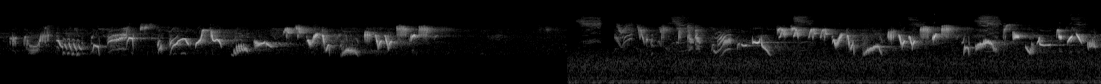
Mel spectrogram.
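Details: Garden warbler (Sylvia borin) song at a Russian forest edge: a long, rich, even-paced warble of mellow throaty phrases, flowing almost without pause; a faint low hum underlies the second half.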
